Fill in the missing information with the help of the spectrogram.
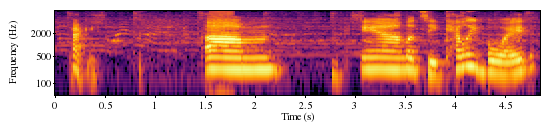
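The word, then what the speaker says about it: Paci: Okay, Chastity Monroe Bozovsky says, how do you pronounce Packy, P-A-C-I? Is it Pacey or Packy? And the answer is Packy.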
